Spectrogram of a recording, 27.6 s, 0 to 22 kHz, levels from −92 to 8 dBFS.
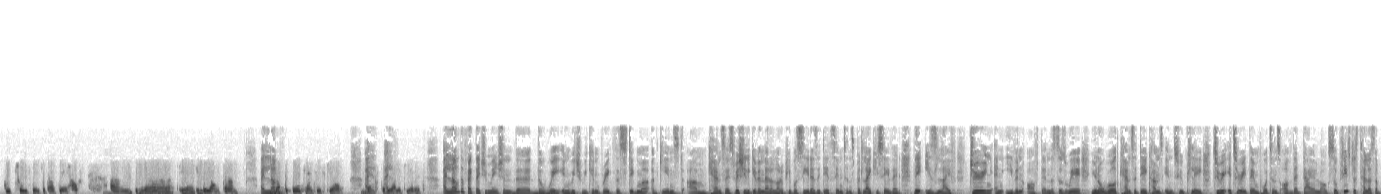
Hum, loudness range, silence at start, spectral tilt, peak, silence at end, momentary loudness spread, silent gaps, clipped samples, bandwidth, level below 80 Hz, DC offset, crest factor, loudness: none; 3 LU; 0.1 s; -6 dB/octave; -10 dBFS; 0 s; 7 LU; none; under 0.1%; 8 kHz; -44 dBFS; under 0.1%; 16 dB; -25 LUFS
